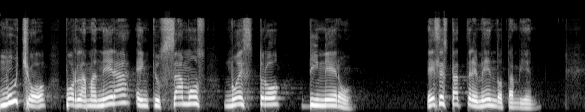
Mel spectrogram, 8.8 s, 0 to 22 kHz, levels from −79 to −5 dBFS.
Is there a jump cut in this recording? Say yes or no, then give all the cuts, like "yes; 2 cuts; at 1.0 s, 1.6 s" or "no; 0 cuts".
no; 0 cuts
